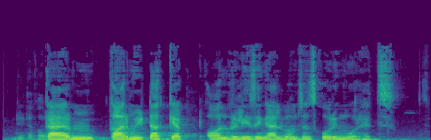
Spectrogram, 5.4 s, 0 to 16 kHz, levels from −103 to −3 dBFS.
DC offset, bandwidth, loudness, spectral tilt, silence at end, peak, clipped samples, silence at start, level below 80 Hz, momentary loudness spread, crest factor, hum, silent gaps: under 0.1%; 10.5 kHz; -23 LUFS; -7.5 dB/octave; 0.5 s; -6 dBFS; under 0.1%; 0.15 s; -50 dBFS; 14 LU; 18 dB; none; none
